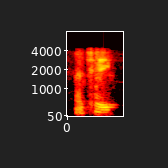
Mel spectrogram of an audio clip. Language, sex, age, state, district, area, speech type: Punjabi, male, 30-45, Punjab, Hoshiarpur, rural, conversation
